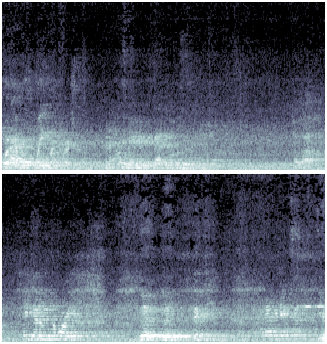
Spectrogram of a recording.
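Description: A man talks with animation close by in an echoing hall.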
